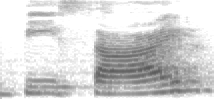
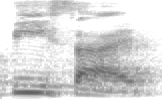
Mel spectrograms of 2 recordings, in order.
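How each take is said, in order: First: Beside as be-SIDE, rising and louder on side; stress on second syllable. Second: Beside wrongly as BE-side, falling; stress on first syllable. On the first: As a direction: hit the last syllable of Beside. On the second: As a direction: lean on be and drop the end of beside. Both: Shown as a demonstration. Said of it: "decide which syllable".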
